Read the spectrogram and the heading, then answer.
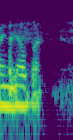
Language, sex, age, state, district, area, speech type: Assamese, female, 30-45, Assam, Biswanath, rural, conversation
